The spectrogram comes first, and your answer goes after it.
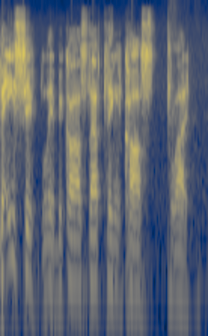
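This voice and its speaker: A man's medium-pitched voice with a Norwegian accent, over noticeable background noise. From Norway. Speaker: caller. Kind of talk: casual chat.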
